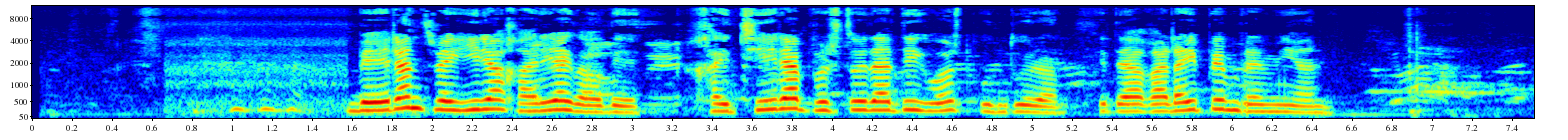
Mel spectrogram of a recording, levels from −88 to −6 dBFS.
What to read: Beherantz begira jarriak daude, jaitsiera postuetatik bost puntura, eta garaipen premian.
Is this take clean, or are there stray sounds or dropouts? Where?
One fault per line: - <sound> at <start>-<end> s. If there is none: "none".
- laugh at 0.8-1.5 s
